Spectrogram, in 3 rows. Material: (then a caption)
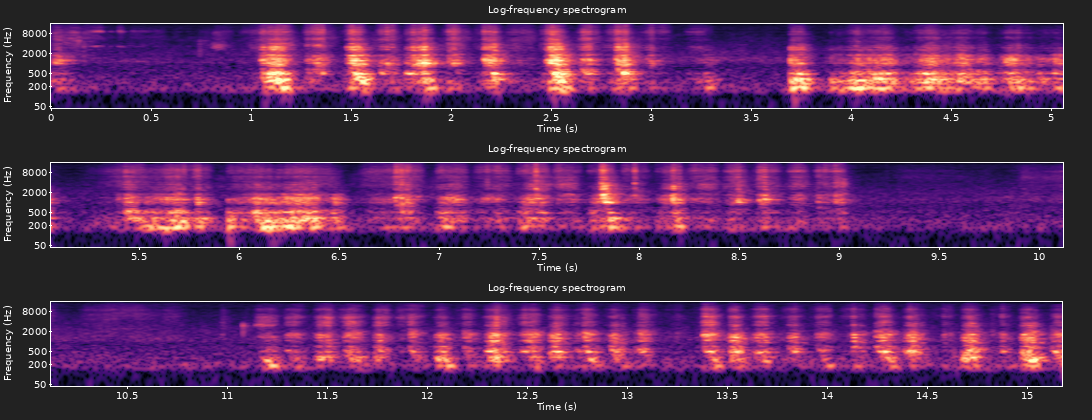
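Coated paper. A wooden stylus scratches the coating off a flat, solid, black-coated scratch art paper page about A4 in size. It makes quick, dry, rasping strokes in irregular bursts, with a quiet pause in the middle before the scratching resumes.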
